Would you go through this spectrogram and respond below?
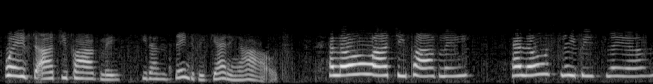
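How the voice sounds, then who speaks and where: A woman's voice: very high-pitched, expressive, normal speed. A woman playing a cheerful, motherly lady of the house in an old-time children's radio show. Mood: excited. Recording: tinny, phone-like old radio recording.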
